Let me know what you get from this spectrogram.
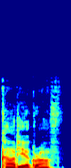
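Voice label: "cardiograph", British English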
